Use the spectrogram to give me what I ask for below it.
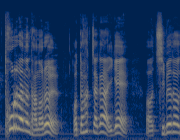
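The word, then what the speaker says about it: תור: 최근에 어떤 학자가 이 비둘기라고 하는 게 보면은 이 산비둘기랑 집비둘기로 오늘 기록되어 있는데 이 산비둘기는 히브리어로 토르라 그래요. 토르. 여러분 그 마블에 나오는 토르 아시죠? 똑같아요. 발음이 토르예요. 그리고 여러분 집비둘기는 여러분이 아는 단어예요.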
